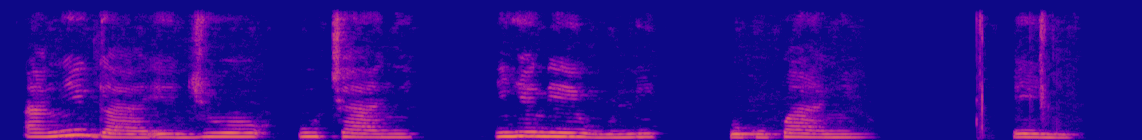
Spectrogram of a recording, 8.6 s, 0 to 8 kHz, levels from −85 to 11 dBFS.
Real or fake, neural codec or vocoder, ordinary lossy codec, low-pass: real; none; none; 7.2 kHz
